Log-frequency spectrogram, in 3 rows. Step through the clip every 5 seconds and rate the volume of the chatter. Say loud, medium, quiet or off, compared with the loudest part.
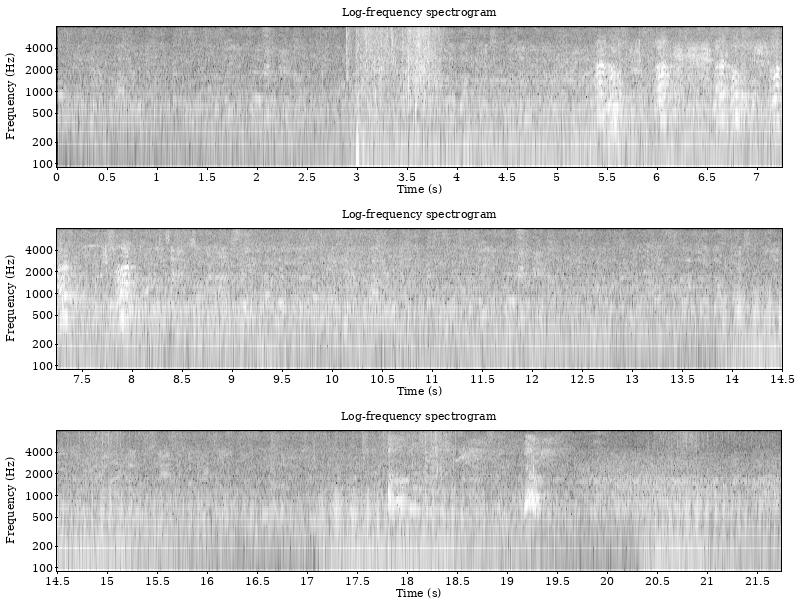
medium, loud, loud, medium, medium.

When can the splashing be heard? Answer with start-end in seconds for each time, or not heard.
2.9-3.9, 17.6-18.6.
